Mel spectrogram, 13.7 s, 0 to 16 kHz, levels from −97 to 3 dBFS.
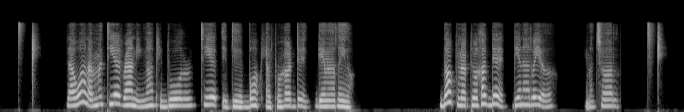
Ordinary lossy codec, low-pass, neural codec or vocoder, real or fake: none; 7.2 kHz; codec, 16 kHz, 0.5 kbps, X-Codec, HuBERT features, trained on balanced general audio; fake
